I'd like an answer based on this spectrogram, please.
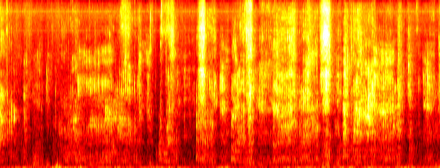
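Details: Two pet dogs, The Dude and Judah, play fighting one morning, biting while one rolls on his back. Continuous rough growls and snarls with yips and sharp scuffling bursts, loud and dense throughout.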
